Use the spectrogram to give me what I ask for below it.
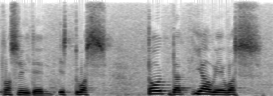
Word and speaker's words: Yahweh: it was thought that Yahweh was pronounced Jehovah. So kayo, nagkamali pa rin si King James dito. It was thought, inisip nila that yung YHW na yun ay pronounced as Jehovah.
